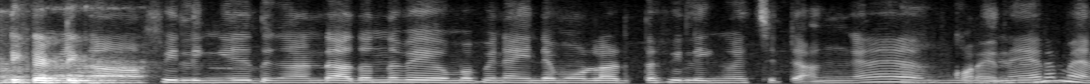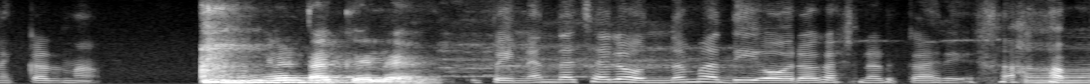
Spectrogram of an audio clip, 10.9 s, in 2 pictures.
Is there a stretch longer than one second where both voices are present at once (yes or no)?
no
